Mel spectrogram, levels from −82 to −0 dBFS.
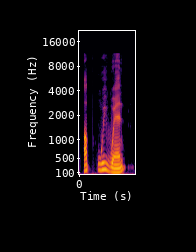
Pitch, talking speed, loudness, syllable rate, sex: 145 Hz, 175 wpm, -18 LUFS, 4.4 syllables/s, male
